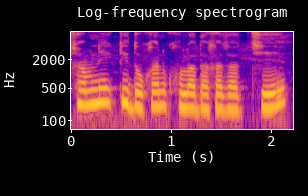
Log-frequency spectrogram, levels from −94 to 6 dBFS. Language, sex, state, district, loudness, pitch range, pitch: Bengali, male, West Bengal, Cooch Behar, -14 LUFS, 185-225 Hz, 195 Hz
